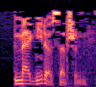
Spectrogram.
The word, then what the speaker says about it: Magnetoception: How do you pronounce that? Magnetic perception? – Magnetoception. – Magnetoception.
